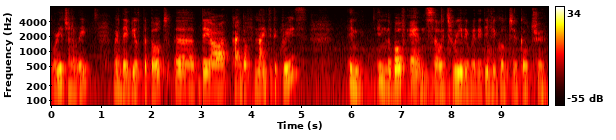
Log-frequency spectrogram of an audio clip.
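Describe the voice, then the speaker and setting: A woman's voice: lowish voice, fairly even intonation, moderate pace, a little mellow, slight background noise. A woman in her fifties gives a casual, earnest update on her wiring work, recorded close inside a boat cabin. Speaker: boat-building vlogger. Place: indoors in a barge cabin.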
